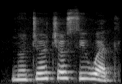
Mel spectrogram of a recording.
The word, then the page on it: nochocho cihuatl: Náhuatl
